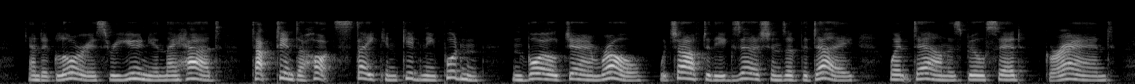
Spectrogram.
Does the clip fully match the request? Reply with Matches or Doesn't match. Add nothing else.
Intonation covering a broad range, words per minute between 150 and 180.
Doesn't match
